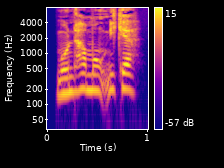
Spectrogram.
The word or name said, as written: mundharmonika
